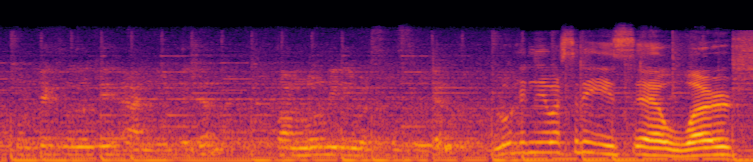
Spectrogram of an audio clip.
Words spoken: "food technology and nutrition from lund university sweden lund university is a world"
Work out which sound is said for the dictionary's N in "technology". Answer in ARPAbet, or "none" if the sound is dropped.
none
